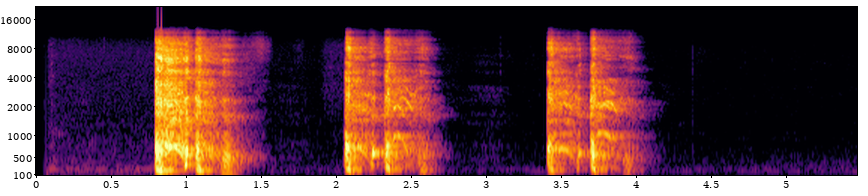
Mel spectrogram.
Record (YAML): three_cough_length: 5.5 s
three_cough_amplitude: 30747
three_cough_signal_mean_std_ratio: 0.31
survey_phase: beta (2021-08-13 to 2022-03-07)
age: 45-64
gender: Male
wearing_mask: 'No'
symptom_none: true
symptom_onset: 13 days
smoker_status: Ex-smoker
respiratory_condition_asthma: false
respiratory_condition_other: false
recruitment_source: REACT
submission_delay: 3 days
covid_test_result: Negative
covid_test_method: RT-qPCR
influenza_a_test_result: Negative
influenza_b_test_result: Negative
